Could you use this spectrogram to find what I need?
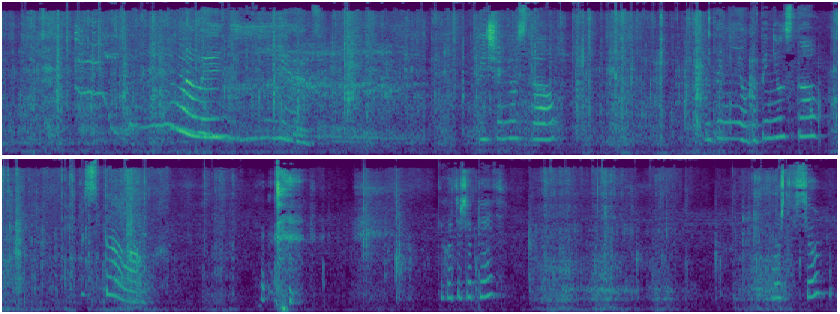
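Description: A toddler babbles and squeals up close.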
